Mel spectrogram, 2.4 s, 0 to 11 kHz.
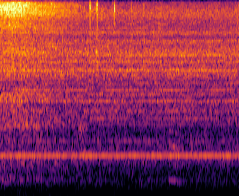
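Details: Amiga 2000 power supply with fan fitted (first spun wrong way round, later corrected): smooth even airy whoosh with steady faint tone, no ticking or rubbing; fan running normally.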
